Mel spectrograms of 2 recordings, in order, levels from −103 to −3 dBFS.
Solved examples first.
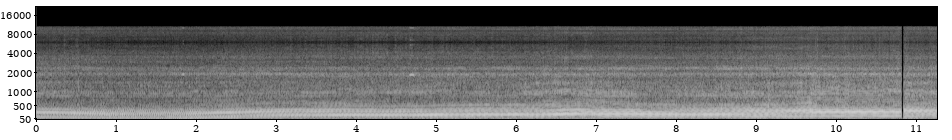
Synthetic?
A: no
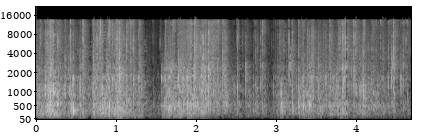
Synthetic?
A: no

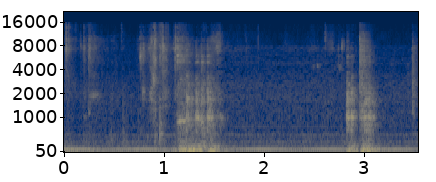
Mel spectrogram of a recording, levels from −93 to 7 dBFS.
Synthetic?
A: no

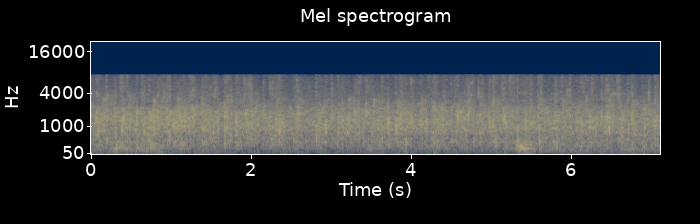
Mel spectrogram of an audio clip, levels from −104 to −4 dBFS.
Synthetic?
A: yes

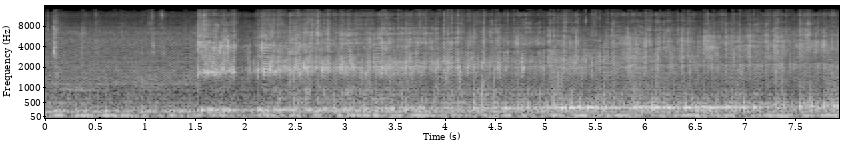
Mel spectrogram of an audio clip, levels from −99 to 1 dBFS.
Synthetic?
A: yes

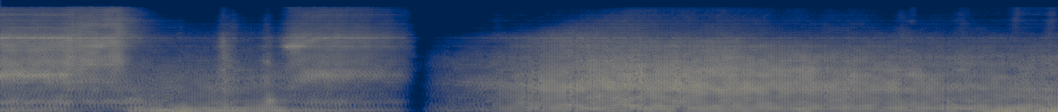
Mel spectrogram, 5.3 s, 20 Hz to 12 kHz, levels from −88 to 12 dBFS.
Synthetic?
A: yes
